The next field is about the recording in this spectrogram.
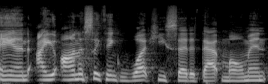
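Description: This woman, with an American accent, has a bright, sharp tone. She keeps a moderate pace and fairly even intonation. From central Massachusetts. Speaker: novelist. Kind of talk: interview. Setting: bookstore event. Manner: halting.

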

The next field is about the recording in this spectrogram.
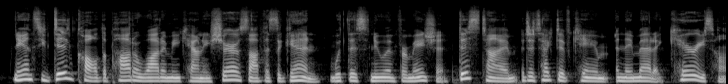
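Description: With a normal speaking voice and an American accent, a woman talks at a fairly quick pace. Her pitch varies in an ordinary way, on a very clean recording with a silent background. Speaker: true crime podcast host. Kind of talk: true-crime narration. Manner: measured, storytelling, suspenseful.

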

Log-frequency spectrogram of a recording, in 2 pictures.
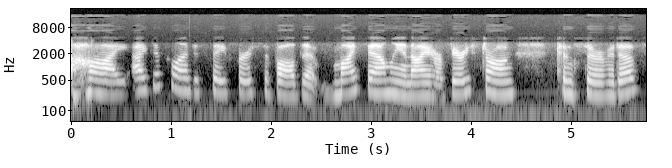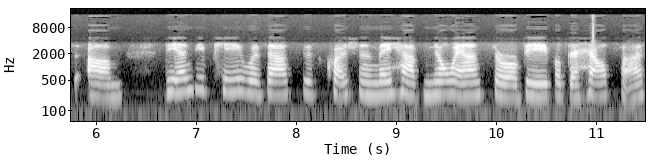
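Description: A woman has an unremarkable speaking voice, pitched fairly high. Her pace is moderate and her intonation fairly even. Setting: phone call.

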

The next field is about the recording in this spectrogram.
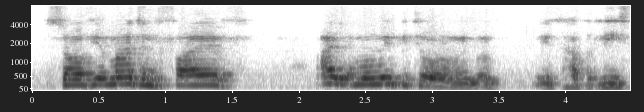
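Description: A man talks with an Irish accent. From Ireland. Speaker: band member, musician. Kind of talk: casual interview chat.

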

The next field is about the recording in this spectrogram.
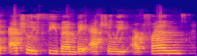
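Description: At a medium pitch and a moderate pace, a woman talks in a normal speaking voice. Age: 30s. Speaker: podcast guest. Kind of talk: casual chat.

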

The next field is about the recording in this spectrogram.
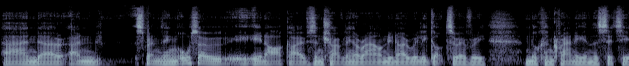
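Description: A man with an English accent speaks at a moderate pace, his fairly low pitch held in a monotone, flat intonation. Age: 60s. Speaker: music historian and author. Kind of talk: interview. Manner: hesitant, with frequent fillers.

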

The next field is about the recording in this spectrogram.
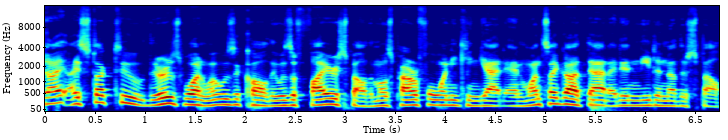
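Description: This man has an unremarkable speaking voice, pitched fairly high, moving at a fairly quick pace with hardly any pauses. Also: ordinary pitch variation. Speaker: gamer guest. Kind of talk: casual chat.

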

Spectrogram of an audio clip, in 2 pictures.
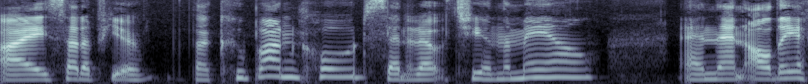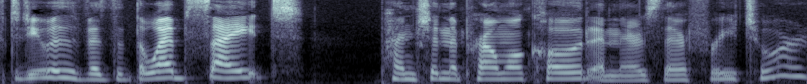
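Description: A woman with a Canadian accent talks in an unremarkable speaking voice, fairly high-pitched, with lively intonation at a fairly quick pace. The recording is very clean, with a silent background. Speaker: brewery tour operator. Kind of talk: radio interview.

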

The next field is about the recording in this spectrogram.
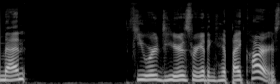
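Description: On a very clean recording with a silent background, a woman speaks in a fairly high pitch with an animated tone, the sound dry and close with no echo. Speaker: science podcast host. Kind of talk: casual chat.

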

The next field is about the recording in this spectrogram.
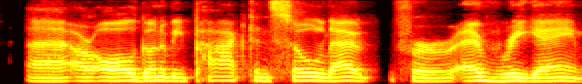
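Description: In an Irish accent, a man talks at medium pitch with monotone, flat intonation over a quiet background. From Ireland. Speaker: sports journalist. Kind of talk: radio interview.

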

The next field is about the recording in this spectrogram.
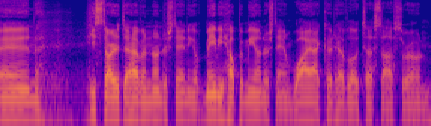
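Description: In a normal speaking voice, a man talks at a fairly quick pace with an American accent. His fairly low pitch has fairly even intonation, and the recording is very clean with a silent background. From New York area (Mamaroneck). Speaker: thyroid cancer survivor. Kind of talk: interview testimony.

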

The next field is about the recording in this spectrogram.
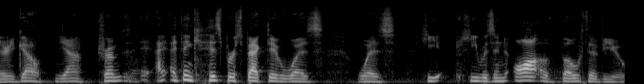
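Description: Using a normal speaking voice, a man talks at a fairly slow pace. His pitch variation is ordinary. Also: fairly high pitch for a man. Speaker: podcast co-host. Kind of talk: casual interview. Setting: studio.

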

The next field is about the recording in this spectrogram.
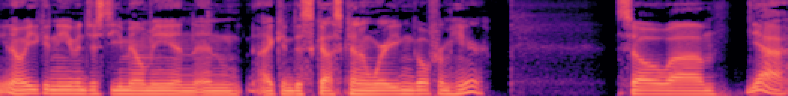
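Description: A man with a Canadian accent, fairly low in pitch and dark and mellow in tone, at a moderate pace over a quiet background. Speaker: radio host. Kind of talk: casual chat. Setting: studio. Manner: relaxed, frequent filler words.

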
